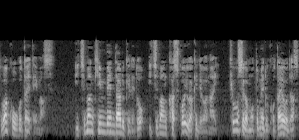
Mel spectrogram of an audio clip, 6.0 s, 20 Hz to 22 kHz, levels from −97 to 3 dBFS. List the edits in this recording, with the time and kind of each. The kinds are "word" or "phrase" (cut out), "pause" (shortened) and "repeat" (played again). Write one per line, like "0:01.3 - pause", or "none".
0:04.5 - pause

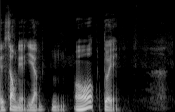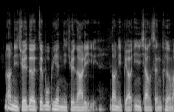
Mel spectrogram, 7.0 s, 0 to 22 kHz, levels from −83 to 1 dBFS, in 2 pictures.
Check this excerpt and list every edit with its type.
0:00.9 - pause

